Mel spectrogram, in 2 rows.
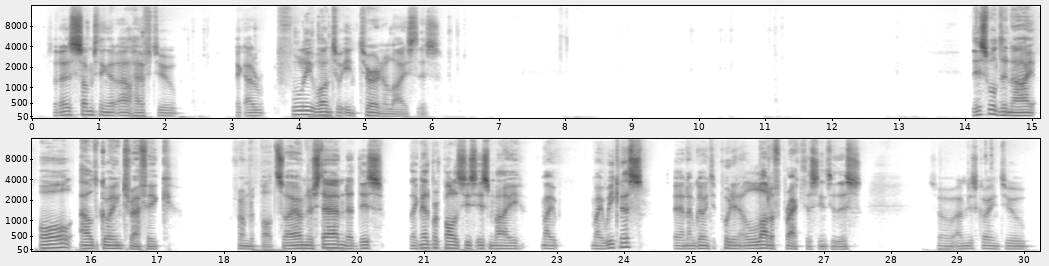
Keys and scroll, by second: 0.0-2.4 typing, 0.6 Escape, 3.7 Escape, 4.9-13.2 typing, 12.3 Escape, 19.0 Escape, 19.4-21.9 typing, 23.4 typing.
